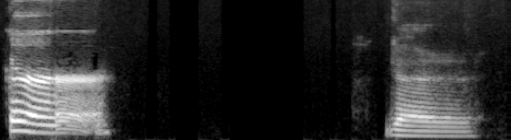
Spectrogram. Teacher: the back of the tongue comes up and touches the roof of your mouth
